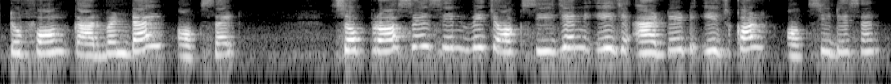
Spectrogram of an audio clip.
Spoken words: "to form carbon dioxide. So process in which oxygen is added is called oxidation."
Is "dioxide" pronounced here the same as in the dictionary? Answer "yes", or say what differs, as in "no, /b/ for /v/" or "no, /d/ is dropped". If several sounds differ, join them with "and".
yes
